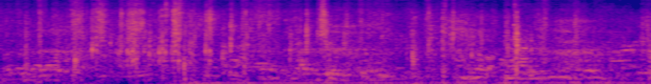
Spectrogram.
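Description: Footsteps of people walking up a paved path, with indistinct chatter of voices around them. A steady low rumble comes in about a second in.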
